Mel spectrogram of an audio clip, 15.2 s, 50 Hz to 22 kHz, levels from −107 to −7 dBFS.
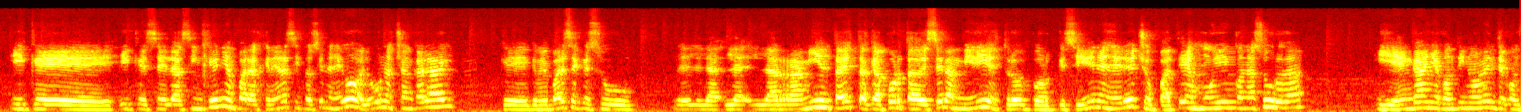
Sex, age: male, 20-39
